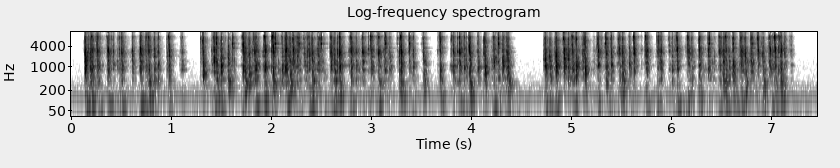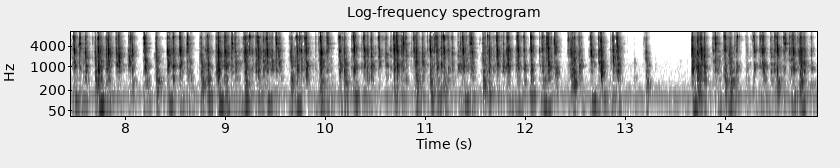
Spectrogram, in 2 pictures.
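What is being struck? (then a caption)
Mechanical keyboard with plastic keycaps. Fingertips with short painted nails type fast on a full-size mechanical keyboard with Razer green clicky switches and pink-blue PBT plastic keycaps resting on a desk. A dense, steady stream of sharp, bright clicks and clacks runs throughout, broken only by a few brief pauses.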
